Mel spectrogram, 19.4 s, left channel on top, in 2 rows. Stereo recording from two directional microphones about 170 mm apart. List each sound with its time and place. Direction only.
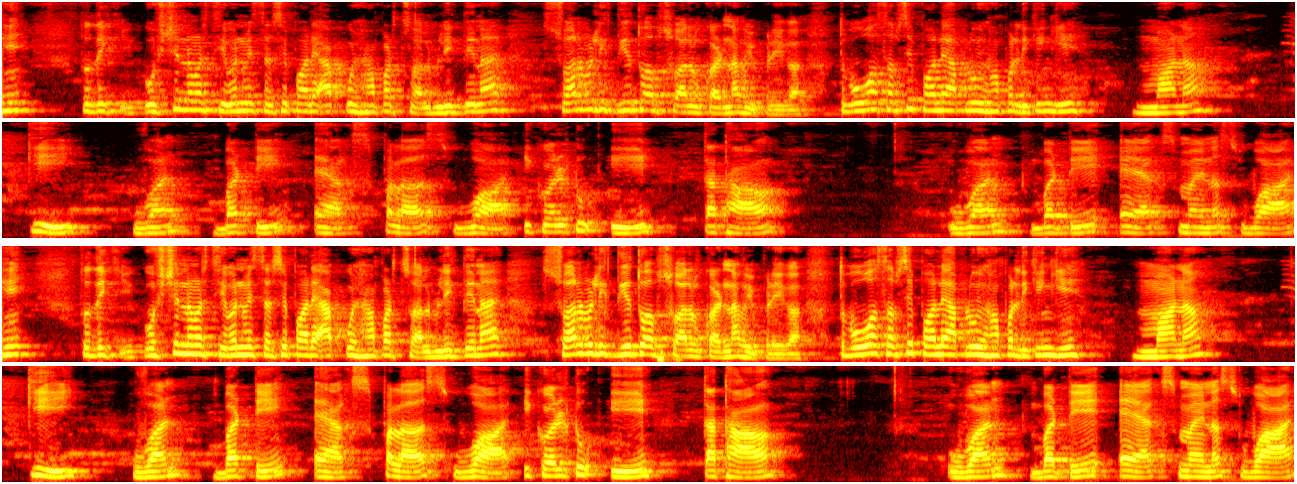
0.0 s speech: 15° right (ahead or behind)
0.6 s a child's voice: 45° right (ahead or behind)
16.9 s speech: 50° right (ahead or behind)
